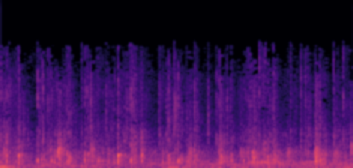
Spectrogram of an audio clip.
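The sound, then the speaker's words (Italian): Audience applause for an honoree at the FAR's golden anniversary awards, a dense, steady patter of many hands clapping at once, moderately loud and continuous throughout, with no voices standing out above it. “un altro nome che richiede il vostro improvviso e naturale applauso.”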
